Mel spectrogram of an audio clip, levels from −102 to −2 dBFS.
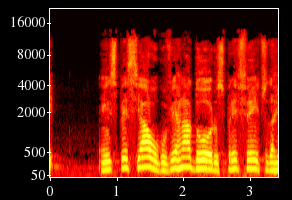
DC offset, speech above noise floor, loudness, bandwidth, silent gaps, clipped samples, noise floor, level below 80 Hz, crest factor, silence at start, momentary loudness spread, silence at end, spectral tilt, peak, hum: under 0.1%; 39 dB; -24 LUFS; 14 kHz; none; under 0.1%; -63 dBFS; -60 dBFS; 16 dB; 0 s; 8 LU; 0 s; -5.5 dB/octave; -8 dBFS; none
